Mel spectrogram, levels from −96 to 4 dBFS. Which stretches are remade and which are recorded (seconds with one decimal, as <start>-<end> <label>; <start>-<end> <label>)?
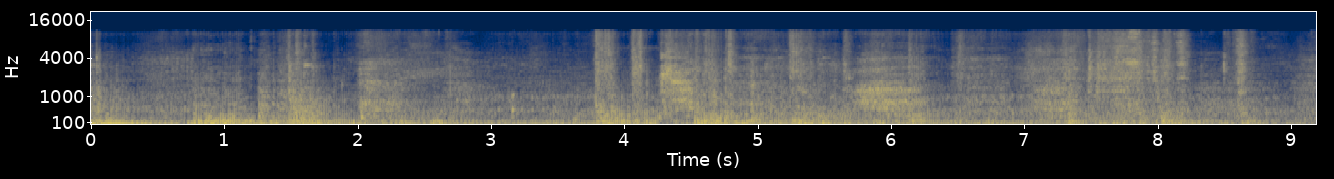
0.0-2.5 remade; 2.5-3.0 recorded; 3.0-7.6 remade; 7.6-9.2 recorded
